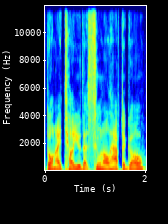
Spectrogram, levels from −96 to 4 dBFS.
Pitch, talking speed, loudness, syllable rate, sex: 160 Hz, 295 wpm, -15 LUFS, 5.2 syllables/s, male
